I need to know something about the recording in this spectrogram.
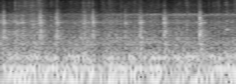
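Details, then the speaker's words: Clicking noise heard only at start-up, one or two clicks: sharp light clicks about every quarter second over a steady low idle; source unclear, possibly something smacking the flywheel. "Sounds like something's smacking the flywheel. Maybe. >> It's only when you start it though, right? >> Yeah. Just like just a one or two clicks."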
